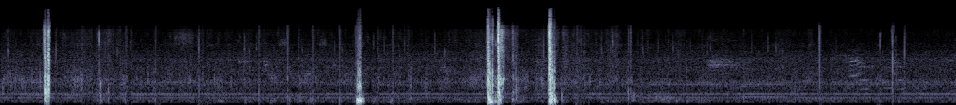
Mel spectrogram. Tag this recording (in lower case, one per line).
speech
